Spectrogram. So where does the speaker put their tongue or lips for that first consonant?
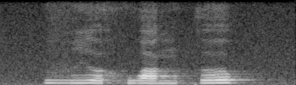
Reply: lips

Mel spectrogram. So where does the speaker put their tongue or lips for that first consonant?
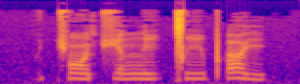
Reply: palate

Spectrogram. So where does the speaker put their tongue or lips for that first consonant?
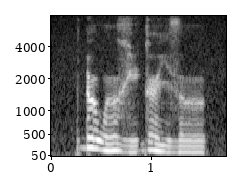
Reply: tongue tip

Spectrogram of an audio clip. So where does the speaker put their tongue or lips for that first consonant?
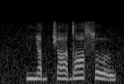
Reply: palate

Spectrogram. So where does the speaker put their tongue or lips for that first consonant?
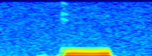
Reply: velum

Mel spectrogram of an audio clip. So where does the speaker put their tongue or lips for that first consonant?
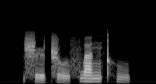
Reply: retroflex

